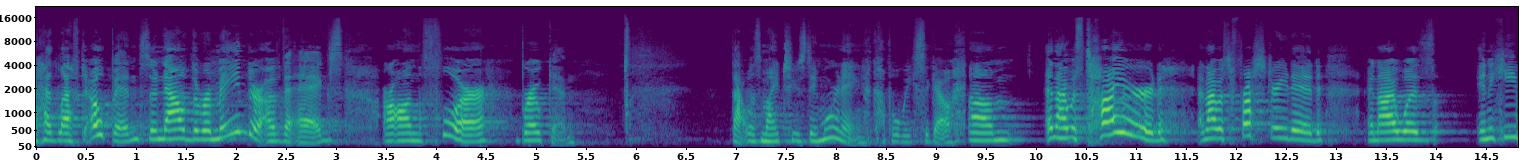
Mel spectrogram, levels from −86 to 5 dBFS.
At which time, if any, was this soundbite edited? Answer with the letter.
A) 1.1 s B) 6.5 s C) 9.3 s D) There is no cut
C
